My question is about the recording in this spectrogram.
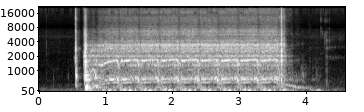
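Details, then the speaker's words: Champion 8500 W dual-fuel propane/gasoline generator: starter spins about three seconds with even compression beats but never catches because the fuel supply wasn't turned on. "Try that again. Oh, I know what I forgot. To turn the gas on."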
